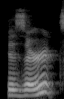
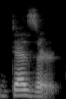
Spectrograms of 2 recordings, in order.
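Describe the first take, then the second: First: Dessert as "dih-ZURT", rising; contrasted word. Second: Desert as "DEZ-urt", falling; contrasted word. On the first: Teacher setting dessert against desert, stressed ZURT. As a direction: stress the second syllable of dessert. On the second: Teacher setting desert against dessert, stressed DEZ. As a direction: stress the first syllable of desert. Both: Shown as a demonstration. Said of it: "A popular mispronunciation is between two words".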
